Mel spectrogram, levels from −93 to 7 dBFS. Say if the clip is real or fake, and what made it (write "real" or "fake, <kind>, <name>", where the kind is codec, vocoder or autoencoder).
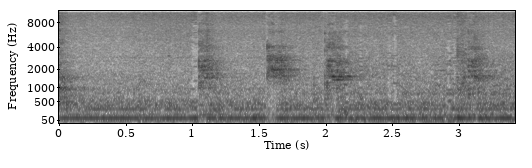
real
